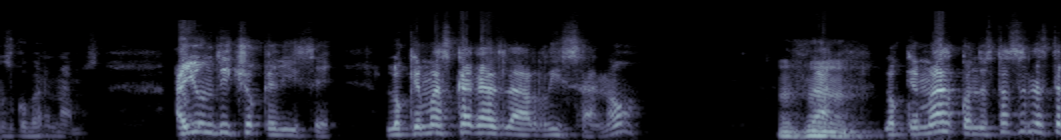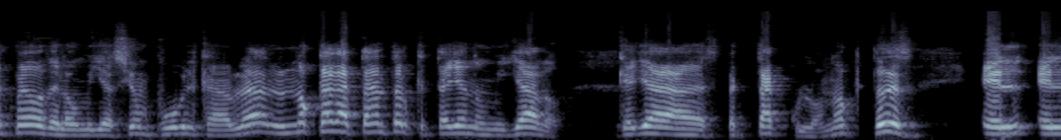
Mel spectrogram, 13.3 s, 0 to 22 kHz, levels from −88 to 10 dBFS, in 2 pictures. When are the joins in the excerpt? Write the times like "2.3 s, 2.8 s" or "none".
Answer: 10.5 s, 12.0 s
